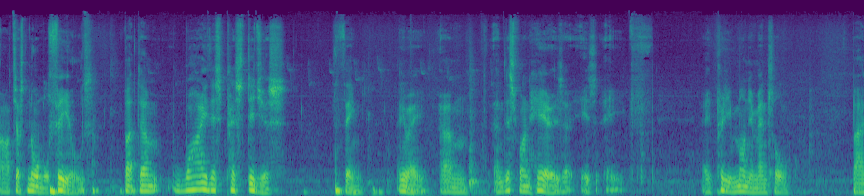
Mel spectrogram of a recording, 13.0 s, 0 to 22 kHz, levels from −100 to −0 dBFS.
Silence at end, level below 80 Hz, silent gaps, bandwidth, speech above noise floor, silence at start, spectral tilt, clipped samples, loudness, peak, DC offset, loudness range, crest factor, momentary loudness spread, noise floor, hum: 0 s; -44 dBFS; none; 16 kHz; 29 dB; 0 s; -6 dB/octave; under 0.1%; -24 LUFS; -4 dBFS; under 0.1%; 7 LU; 20 dB; 16 LU; -53 dBFS; none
